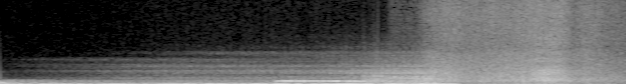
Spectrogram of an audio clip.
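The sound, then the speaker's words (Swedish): An eerie, drawn-out wailing cry like a woman weeping, heard somewhere in the background, its sustained mournful tones wavering before dissolving into a rushing hiss. No one speaks. “Någonstans i bakgrunden hördes ett klagande skrik”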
